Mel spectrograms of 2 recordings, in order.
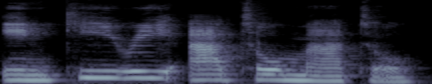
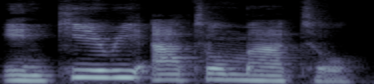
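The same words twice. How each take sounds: First: The phrase is said slowly. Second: The phrase is said at normal speed.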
